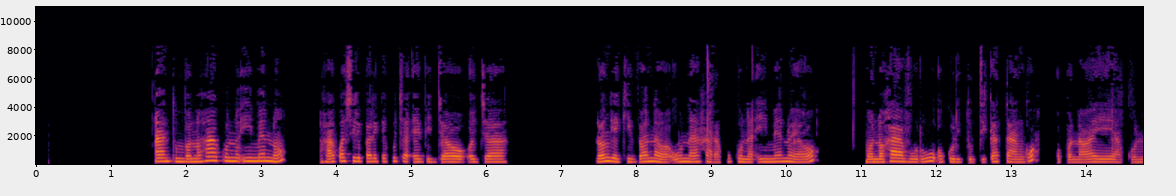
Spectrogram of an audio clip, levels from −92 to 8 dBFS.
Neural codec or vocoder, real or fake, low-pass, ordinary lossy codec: none; real; 9.9 kHz; MP3, 32 kbps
